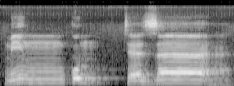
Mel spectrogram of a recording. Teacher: sukun mim meeting a jim is read as izhar syafawi, read clearly, do not read with a hum. Minkum jaza'an, bukan minkum jaza'an, tidak, itu harus dibaca dengan jelas.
